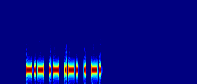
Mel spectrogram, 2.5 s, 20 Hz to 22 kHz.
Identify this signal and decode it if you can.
Morse code, heard as a keyed tone, about 51 wpm, 700 Hz. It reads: KAREN
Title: USA Common Names - 50wpm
